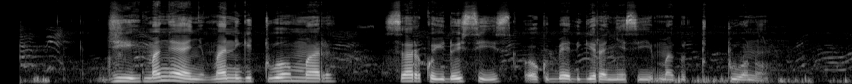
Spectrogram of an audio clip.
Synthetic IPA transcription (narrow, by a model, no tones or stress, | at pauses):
d͡ʒimaŋɛɲmanɡɪtwomar | saɾkojidoisisokbedɡɪɾaɲesɪmaɡtwono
